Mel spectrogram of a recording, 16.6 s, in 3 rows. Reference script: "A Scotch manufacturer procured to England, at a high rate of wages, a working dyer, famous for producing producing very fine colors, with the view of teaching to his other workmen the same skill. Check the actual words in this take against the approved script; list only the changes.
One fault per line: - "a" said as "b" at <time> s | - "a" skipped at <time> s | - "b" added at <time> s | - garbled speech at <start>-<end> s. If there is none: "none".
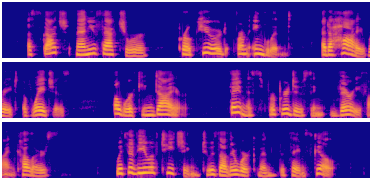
- "to" said as "from" at 3.5 s
- "producing" skipped at 10.4 s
